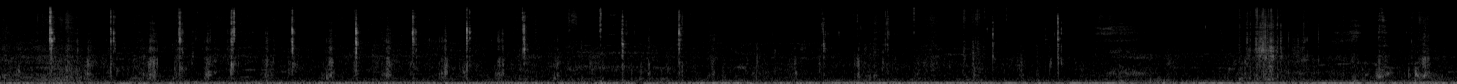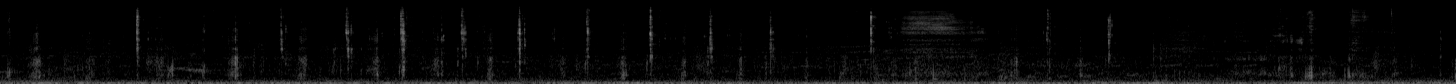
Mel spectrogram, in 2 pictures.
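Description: A person chewing and biting raw, crisp vegetables: irregular sharp crunches and wet chewing throughout.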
